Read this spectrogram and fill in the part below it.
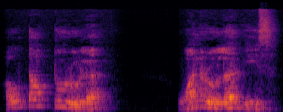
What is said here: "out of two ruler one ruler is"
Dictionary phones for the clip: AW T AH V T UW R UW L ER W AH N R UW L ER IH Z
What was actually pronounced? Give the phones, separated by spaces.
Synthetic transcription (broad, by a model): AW T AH P T UW R UW L ER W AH N R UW L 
